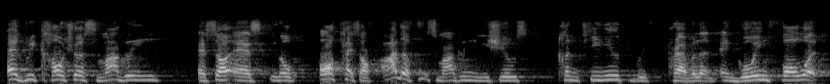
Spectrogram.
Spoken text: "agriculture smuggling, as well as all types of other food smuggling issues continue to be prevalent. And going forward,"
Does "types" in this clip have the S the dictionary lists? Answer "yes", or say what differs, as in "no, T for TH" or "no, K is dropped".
yes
